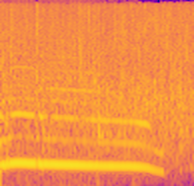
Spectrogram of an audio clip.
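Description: applause

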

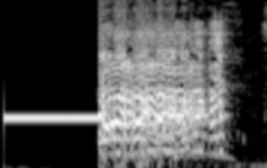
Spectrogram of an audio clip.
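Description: censor bleep tone

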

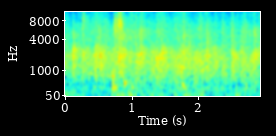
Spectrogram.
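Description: audience applause

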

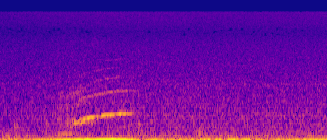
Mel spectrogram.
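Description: tomcat meowing

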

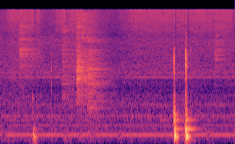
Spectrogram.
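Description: typing on a keyboard

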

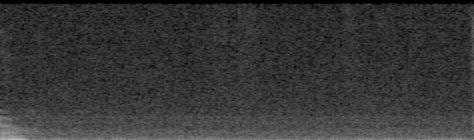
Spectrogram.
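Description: cat purring

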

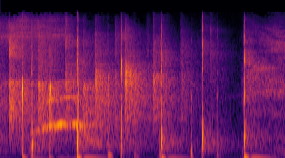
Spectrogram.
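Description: hand clapping

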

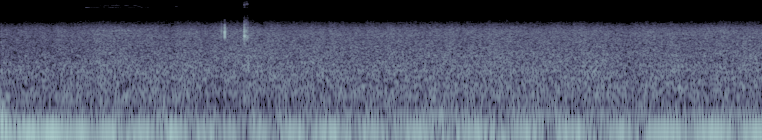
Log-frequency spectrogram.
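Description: rain falling

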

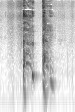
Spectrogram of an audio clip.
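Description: coughing

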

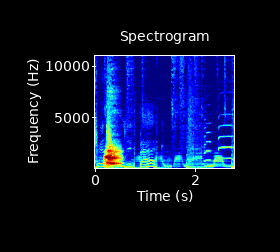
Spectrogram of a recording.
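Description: dog barking

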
